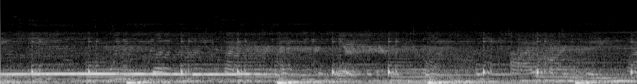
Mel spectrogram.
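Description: Marching band show music: a steady held note lasting about two and a half seconds, then shorter notes, over a slow low beat that comes about every one and a half seconds.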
